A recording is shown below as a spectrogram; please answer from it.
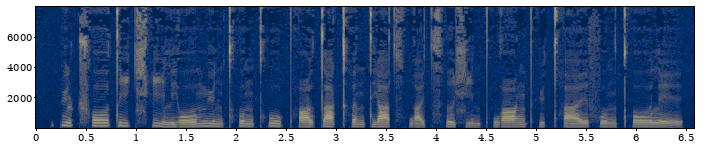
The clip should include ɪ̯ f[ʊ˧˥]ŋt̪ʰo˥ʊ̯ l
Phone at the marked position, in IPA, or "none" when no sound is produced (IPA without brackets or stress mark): ʊ˧˥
